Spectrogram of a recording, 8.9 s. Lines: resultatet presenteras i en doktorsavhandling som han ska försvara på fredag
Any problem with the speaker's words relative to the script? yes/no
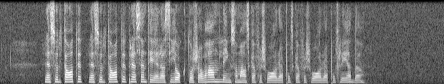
yes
